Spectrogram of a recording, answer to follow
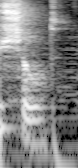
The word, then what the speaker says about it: chantes: premier groupe je chante tu chantes attention ne prononce pas le s jamais tu chantes il elle chante pareil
